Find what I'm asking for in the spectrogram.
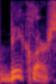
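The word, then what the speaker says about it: Buechler: So John Carl Beckler, or Beekler, sorry. It's spelled very not how it's pronounced, but it is pronounced Beekler.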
